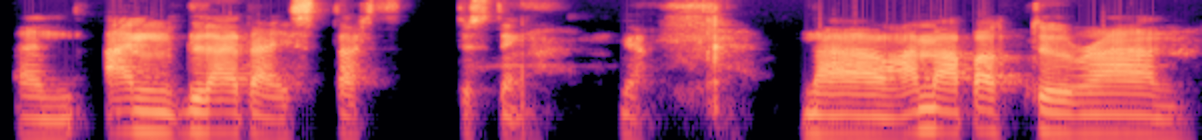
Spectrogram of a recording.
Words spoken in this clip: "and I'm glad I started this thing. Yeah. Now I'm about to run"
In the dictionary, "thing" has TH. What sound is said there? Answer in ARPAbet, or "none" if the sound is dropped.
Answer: T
